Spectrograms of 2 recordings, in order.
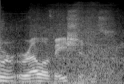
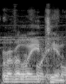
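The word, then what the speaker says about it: Revelations: Uh, Resident Evil Revations. Uh, Revelation. Revelation. You got to say, you got to say it right.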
